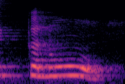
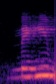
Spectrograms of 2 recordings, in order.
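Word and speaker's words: know: आपको कहती हूं कि के एन ओ डब्ल्यू ये जो है इसे आप एन साइलेंट रखकर प्रोनाउंस करेंगे। आप इसे कनो नहीं बोलेंगे। आप इसे नो बोलेंगे।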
